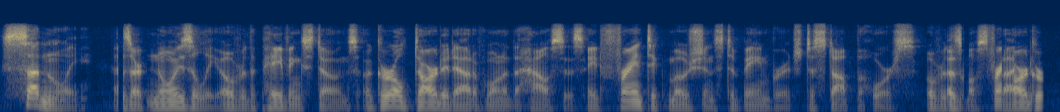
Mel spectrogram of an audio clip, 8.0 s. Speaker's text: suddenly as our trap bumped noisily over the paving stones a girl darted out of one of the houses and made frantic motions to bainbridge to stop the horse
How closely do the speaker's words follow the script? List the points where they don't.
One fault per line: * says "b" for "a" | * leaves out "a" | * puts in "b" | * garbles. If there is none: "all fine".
* leaves out "trap bumped"
* leaves out "and"
* garbles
